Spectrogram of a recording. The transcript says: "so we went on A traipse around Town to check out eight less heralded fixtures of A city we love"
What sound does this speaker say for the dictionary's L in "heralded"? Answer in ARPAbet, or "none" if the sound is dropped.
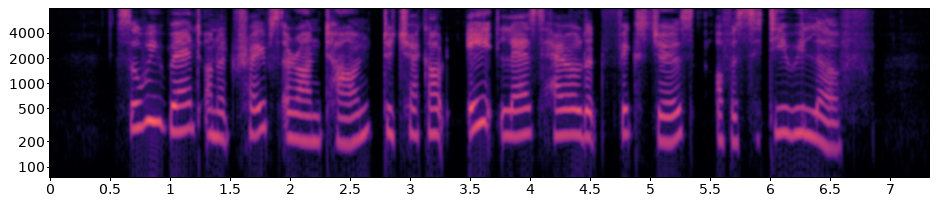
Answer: L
